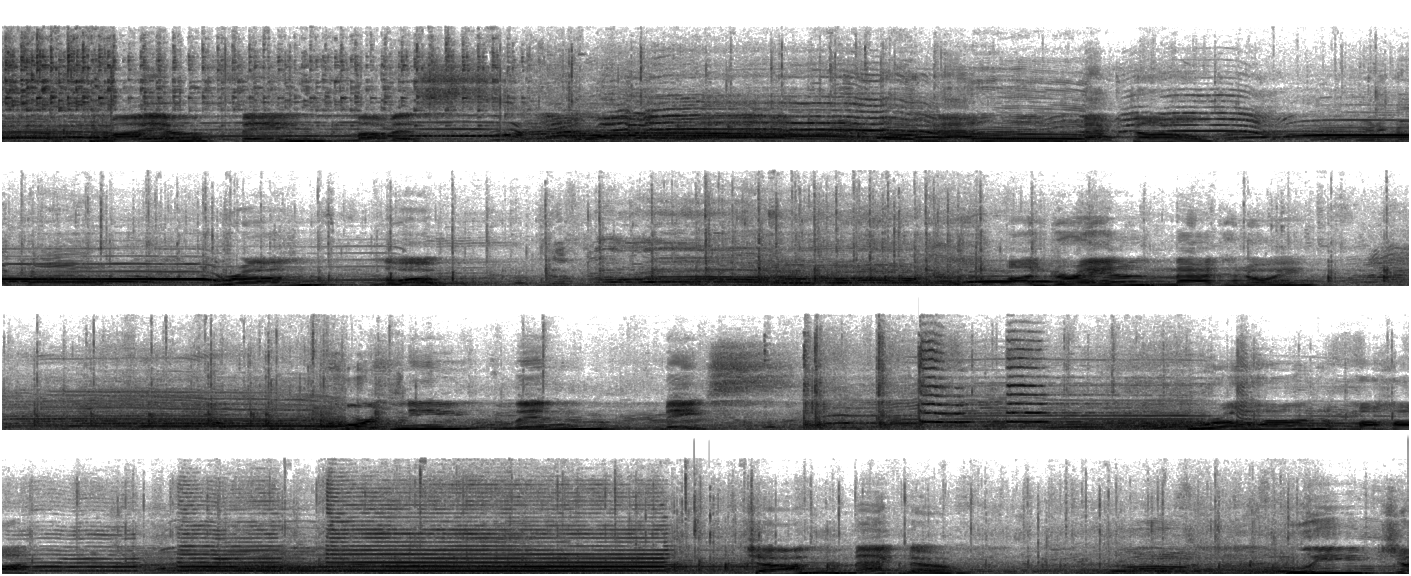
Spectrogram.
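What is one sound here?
A man reads out steadily over a loudspeaker outdoors.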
